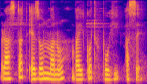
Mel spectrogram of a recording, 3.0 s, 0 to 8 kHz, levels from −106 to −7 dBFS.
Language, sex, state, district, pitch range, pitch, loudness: Assamese, female, Assam, Kamrup Metropolitan, 175-195 Hz, 185 Hz, -19 LUFS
